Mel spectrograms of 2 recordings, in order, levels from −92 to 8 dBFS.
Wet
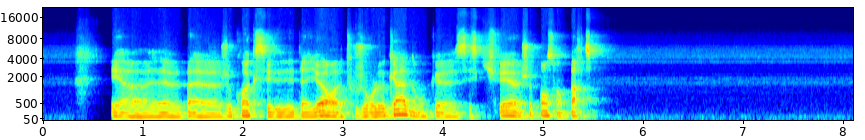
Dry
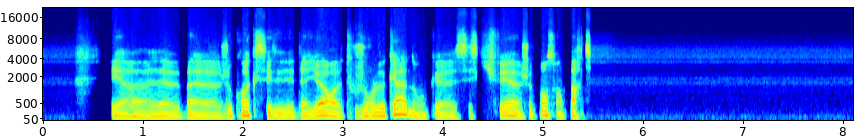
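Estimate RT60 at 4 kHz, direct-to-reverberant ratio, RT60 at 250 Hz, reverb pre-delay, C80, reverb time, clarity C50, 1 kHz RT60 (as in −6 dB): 0.45 s, 10.0 dB, 0.50 s, 28 ms, 16.5 dB, 0.50 s, 13.0 dB, 0.50 s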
